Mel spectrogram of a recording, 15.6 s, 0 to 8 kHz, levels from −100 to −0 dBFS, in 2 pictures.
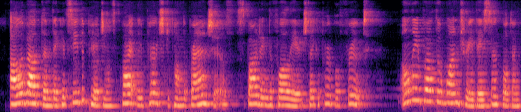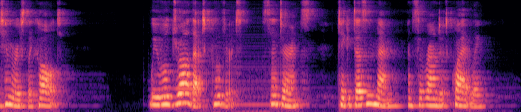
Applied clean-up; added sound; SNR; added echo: neural separator model SepFormer DNS4.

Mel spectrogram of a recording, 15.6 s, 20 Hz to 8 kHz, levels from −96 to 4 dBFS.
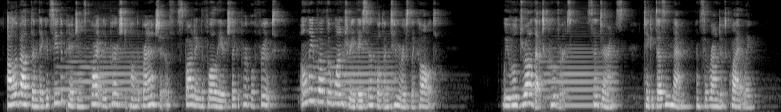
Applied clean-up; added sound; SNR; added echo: none; Wind instrument, woodwind instrument; 13 dB; reverberation time 0.5 s.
